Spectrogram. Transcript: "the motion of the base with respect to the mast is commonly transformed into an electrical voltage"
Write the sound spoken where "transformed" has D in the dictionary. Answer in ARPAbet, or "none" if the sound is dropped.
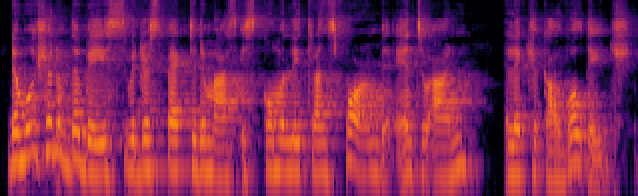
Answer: D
